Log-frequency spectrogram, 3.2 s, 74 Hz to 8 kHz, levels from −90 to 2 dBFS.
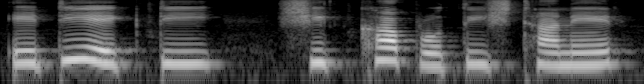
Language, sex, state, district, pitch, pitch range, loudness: Bengali, female, West Bengal, Paschim Medinipur, 235 Hz, 225-250 Hz, -24 LUFS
